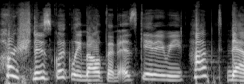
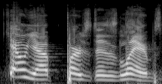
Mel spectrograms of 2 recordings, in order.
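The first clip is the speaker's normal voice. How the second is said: ordinary delivery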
